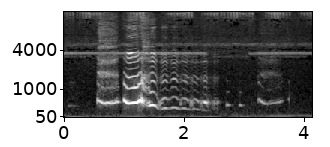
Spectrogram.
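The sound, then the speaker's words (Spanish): A woman crying inconsolably: gasping sobs and wavering, wailing moans come in a few uneven bursts, with quiet gaps between them and a shorter whimper near the end. “Ella solo llora desconsoladamente y su hermana la abraza.”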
